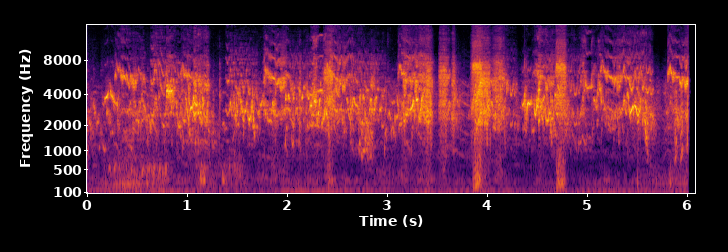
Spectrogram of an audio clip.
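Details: A group of budgerigars chatters continuously, mixing grating squawks with quick high twitters and short louder peaks.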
